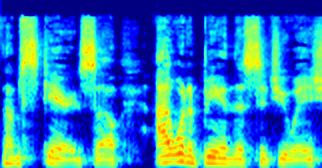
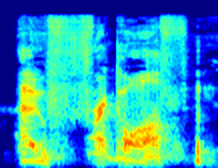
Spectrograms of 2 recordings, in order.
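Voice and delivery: put-on English accent with very high pitch; 10 semitones higher than usual. One of some country boys doing english accents, in a fake english accent. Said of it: "doing some English accents".

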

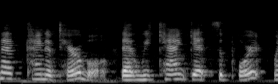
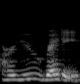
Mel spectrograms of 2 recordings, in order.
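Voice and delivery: hushed, very quiet delivery; 8 dB quieter than usual. Retelling how she looked at the speaker and asked, very softly. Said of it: "she goes like very softly".

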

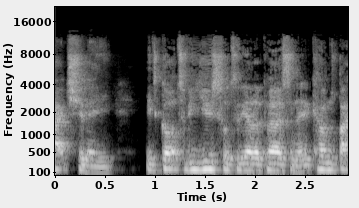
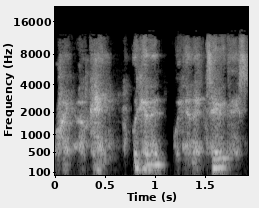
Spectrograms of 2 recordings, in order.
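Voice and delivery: whispering, much quieter; 9 semitones higher, 9 dB quieter than usual. Retelling what they said to the team in a huddle, retelling a whisper. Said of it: "why are you whispering?".

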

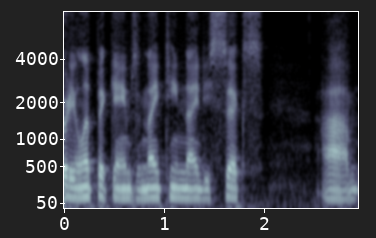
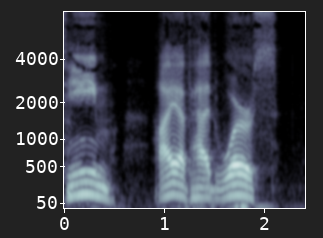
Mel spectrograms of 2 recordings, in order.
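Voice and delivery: imitated, put-on Russian accent; 4 dB louder than usual. Retelling Vasily's reply to the speaker's apology, in Vasily's Russian accent. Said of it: "he says to me in his Russian accent".

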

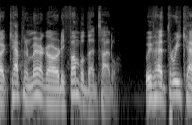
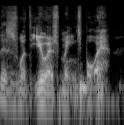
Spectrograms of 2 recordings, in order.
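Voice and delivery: put-on genteel Southern gentleman accent; 3 semitones lower, 7 dB quieter than usual. Imagining officials making their pitch to him atop the Freedom Tower, imitating a Southern gentleman. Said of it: "send a Southern gentleman to talk to him like that".

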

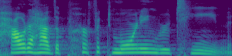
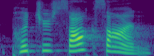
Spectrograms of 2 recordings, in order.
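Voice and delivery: slightly raised, mildly pitched-up voice; 6 semitones higher, 4 dB louder than usual. A parent retelling what they said to their sensitive kids, slightly raised voice. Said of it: "with an elevated sock sound".

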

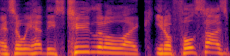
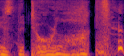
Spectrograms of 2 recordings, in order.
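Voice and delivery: put-on scared child voice, pitched lower; 4 semitones lower, 4 dB quieter than usual. Retelling being woken at night by a child: imitating Judah sounding scared. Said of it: "he was scared".

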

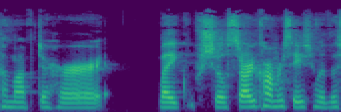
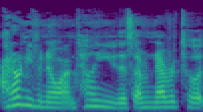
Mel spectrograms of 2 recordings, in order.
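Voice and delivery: put-on panicked, freaking-out outburst. Retelling what a future boss said in a true story, imitating someone freaking out. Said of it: "he's freaking out".

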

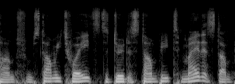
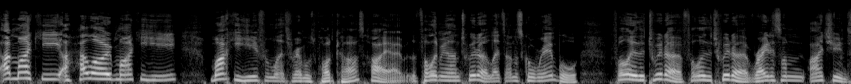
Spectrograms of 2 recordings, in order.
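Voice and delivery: smug, self-satisfied, pitched-up tone; 7 semitones higher, 4 dB louder than usual. Teasing a friend by imitating them: mocking a friend's smug voice. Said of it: "you go around to everyone in the street like".

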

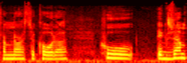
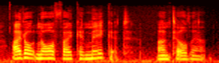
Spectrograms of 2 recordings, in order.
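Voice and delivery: normal talking voice

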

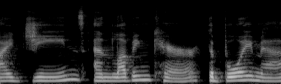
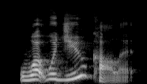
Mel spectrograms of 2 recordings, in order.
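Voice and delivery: huffy, indignant tone; 3 semitones higher, 3 dB louder than usual. Narrator reading the narrator's own retort to him about the citation, huffy. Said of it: "I huffed, sensing an opportunity to finally yell at him".

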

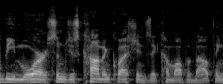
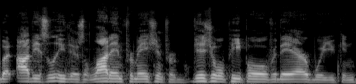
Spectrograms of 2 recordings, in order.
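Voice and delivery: plain

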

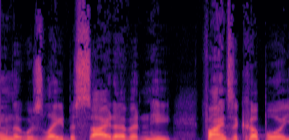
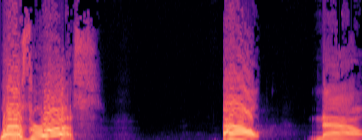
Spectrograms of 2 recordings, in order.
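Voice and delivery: booming, swooping, very loud, high commanding shout; 9 semitones higher, 17 dB louder than usual. Retelling a Bible story, the speaker acts out a call to Lazarus, retelling a loud call. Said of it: "it says with a loud voice".

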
